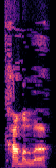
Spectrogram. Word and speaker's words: Kamala: So I thought everyone was pronouncing her name incorrectly. Turns out it's Kamala.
